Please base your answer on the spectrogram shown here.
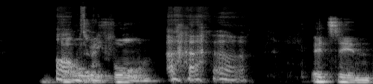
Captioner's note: chuckles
